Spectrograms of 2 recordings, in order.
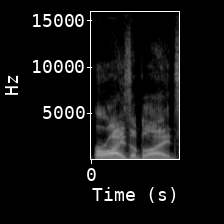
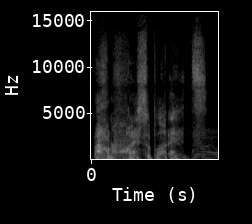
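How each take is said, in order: First: Voiced Aussie attempt; Australian accent. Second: Whispered attempt at Aussie; Australian accent. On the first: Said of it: "That was pretty good". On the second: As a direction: quietly test out an Australian accent, slowly. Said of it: "I can't do an Australian accent".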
